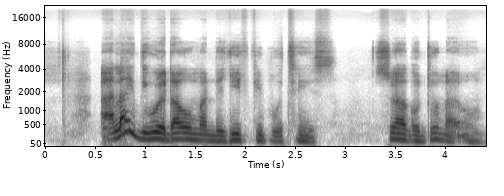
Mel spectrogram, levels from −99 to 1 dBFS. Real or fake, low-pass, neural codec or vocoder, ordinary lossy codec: fake; 19.8 kHz; codec, 44.1 kHz, 2.6 kbps, DAC; none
